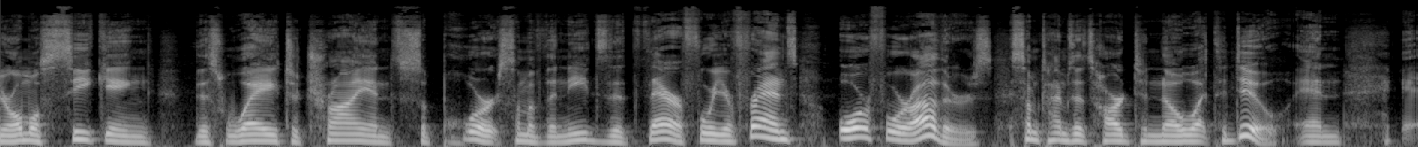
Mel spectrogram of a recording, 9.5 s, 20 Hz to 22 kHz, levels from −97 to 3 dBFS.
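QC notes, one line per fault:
4.35–5.49 s, drift correction step: the speech suddenly runs about 6.4% fast and rises 107 cents, roughly a semitone, then snaps back. Speed and pitch move together, likely because clock-matching software briefly changed the playback rate to rebalance its buffer.
7.88–9.46 s, drift correction step: the same jump recurs, 6.4% faster and 107 cents sharp, and lasts to the end of the clip. The linked speed and pitch shift points to a rate correction, likely applied to drain or refill a buffer between mismatched clocks.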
